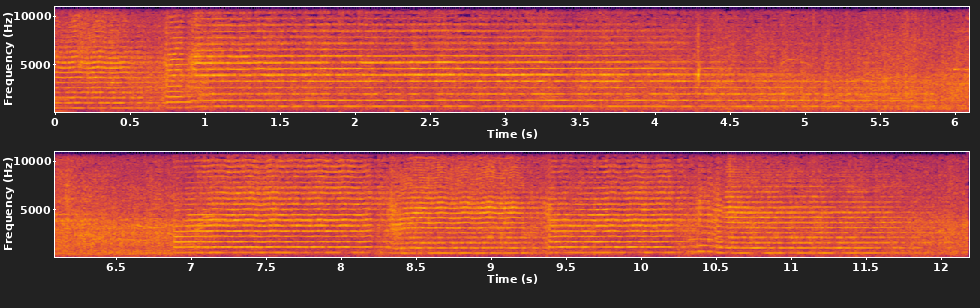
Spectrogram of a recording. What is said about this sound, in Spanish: En Carrusel Taurino, ahí suenan los clarines y timbales de la Plaza de Toros de Roquetas de Mar, el coso de la Salina.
